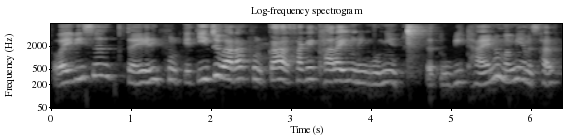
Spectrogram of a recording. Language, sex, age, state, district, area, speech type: Sindhi, female, 30-45, Gujarat, Surat, urban, spontaneous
